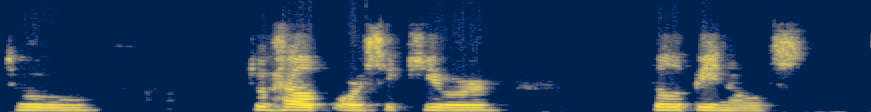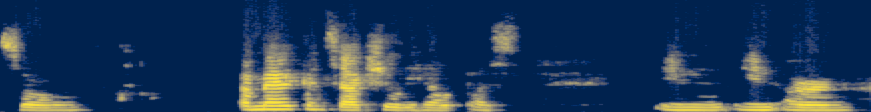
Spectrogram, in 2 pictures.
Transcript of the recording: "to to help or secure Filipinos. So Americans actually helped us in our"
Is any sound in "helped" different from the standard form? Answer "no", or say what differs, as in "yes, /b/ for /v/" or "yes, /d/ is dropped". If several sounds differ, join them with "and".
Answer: yes, /t/ is dropped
